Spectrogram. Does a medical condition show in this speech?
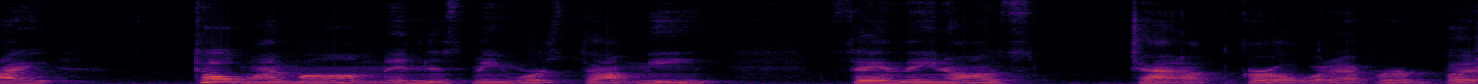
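Yes: disability causing slurred speech.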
